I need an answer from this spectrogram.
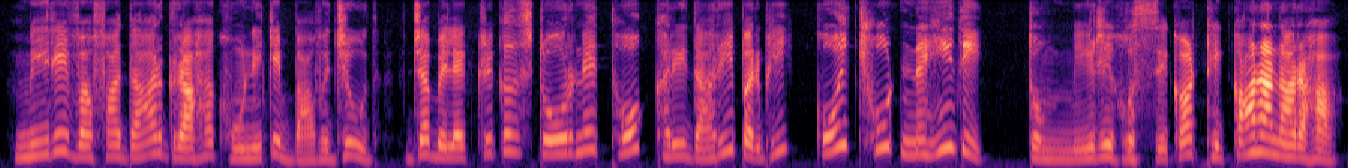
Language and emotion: Hindi, angry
